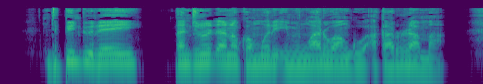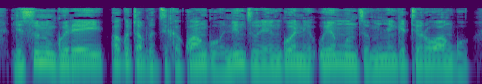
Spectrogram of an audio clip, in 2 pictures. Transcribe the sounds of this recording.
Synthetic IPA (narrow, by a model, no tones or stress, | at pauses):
ndipindure̞i | pandino̞ɗanakwamuɾiːmimwaɾiwaŋɡua̰kaɾuraːma | ndisunuŋɡuɾe̞ipak̬utambud͡zikakwaŋɡundinzuɾe̞iŋɡo̞niʔuje̞munzomuɲe̞ŋɡe̞te̞ɾo̞waːŋɡu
